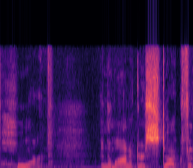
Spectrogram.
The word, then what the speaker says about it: Horne: who during roll call accidentally pronounced his surname as Horse instead of Horn, and the moniker stuck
